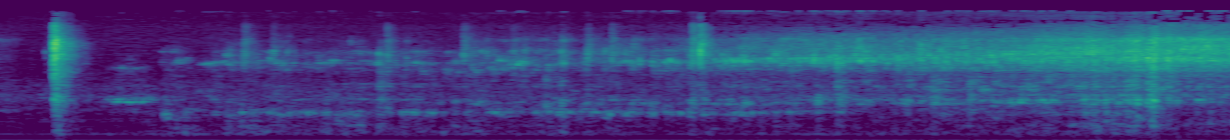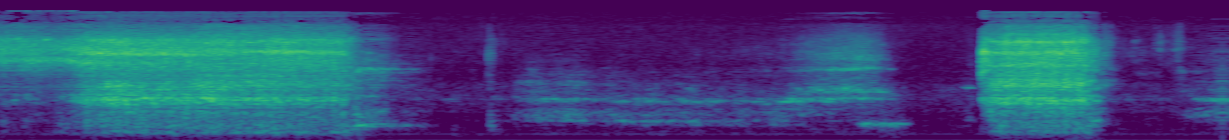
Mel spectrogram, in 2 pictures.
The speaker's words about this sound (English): But we're going to go ahead, smoke this bowl.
